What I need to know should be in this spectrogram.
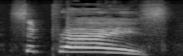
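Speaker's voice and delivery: high, loud, drawn-out cry; excited surprise. A narrator's reading. Mamma and Papa presenting a kitten, excited shout. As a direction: sing out the surprise at full volume. Parents reveal a kitten gift.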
